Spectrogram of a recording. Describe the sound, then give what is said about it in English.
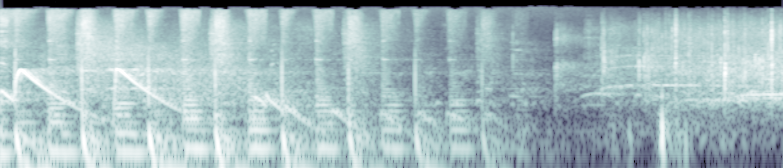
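Steady, dense applause fills the whole stretch, with a repeating descending whistle-like tone sweeping down over it about once a second before the clapping carries on alone. “Probably the biggest applause break we've gotten so far.”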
